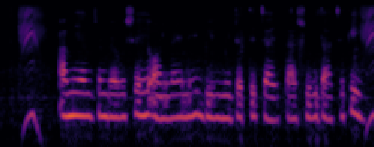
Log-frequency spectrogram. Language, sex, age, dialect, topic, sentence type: Bengali, female, 18-24, Northern/Varendri, banking, question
